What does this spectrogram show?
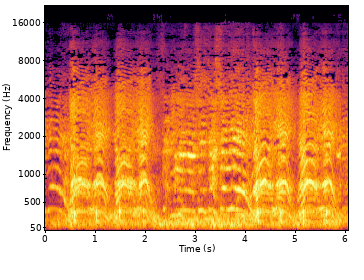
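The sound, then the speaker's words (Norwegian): A protest crowd chants the battle cry "Doje", meaning "our rights", in unison: loud, rhythmic shouted phrases repeating roughly every second, voices swelling and falling over a steady wash of crowd noise. “Altså det er en, en del av et kamprop, da.”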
